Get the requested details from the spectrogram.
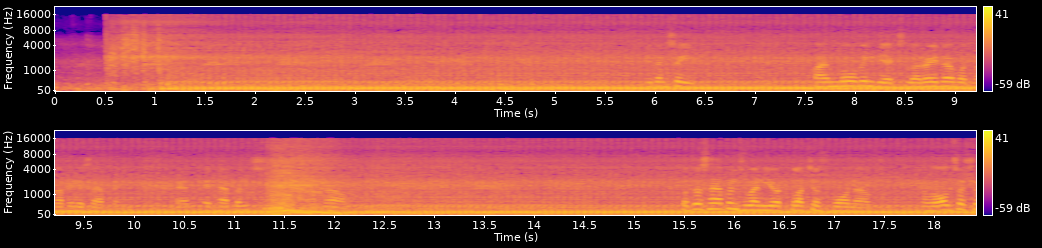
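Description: A motorcycle engine idles with a steady low rumble.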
